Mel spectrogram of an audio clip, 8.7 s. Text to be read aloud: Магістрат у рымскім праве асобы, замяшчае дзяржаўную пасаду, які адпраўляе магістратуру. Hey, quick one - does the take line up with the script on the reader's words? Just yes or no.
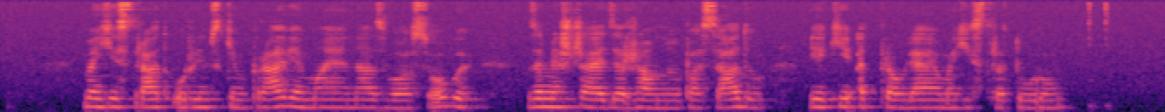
no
